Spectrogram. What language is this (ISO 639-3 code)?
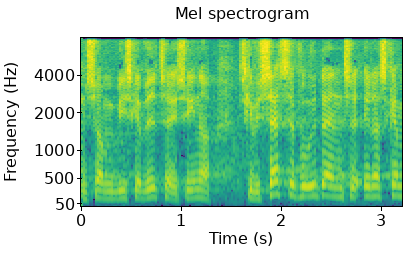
dan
